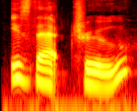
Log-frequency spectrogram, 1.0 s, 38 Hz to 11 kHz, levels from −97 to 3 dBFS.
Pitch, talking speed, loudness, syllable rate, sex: 175 Hz, 175 wpm, -17 LUFS, 3.5 syllables/s, female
